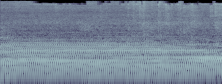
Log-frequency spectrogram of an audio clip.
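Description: A water pump runs steadily, pouring a continuous stream of water under a constant mechanical hum.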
